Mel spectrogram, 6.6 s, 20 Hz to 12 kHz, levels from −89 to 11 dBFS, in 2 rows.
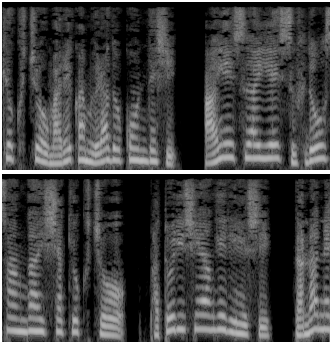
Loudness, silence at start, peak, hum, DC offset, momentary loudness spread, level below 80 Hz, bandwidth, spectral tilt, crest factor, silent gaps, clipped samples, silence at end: -23 LUFS; 0 s; -8 dBFS; none; under 0.1%; 5 LU; -60 dBFS; 11 kHz; -4.5 dB/octave; 16 dB; 1.92-1.96 s, 6.11-6.15 s; under 0.1%; 0 s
